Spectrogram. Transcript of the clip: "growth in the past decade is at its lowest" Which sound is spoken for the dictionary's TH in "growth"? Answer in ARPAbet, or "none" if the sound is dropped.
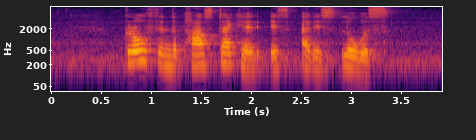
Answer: TH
